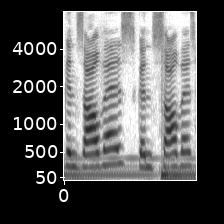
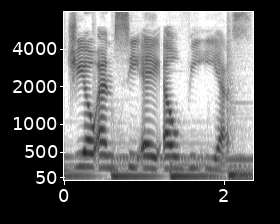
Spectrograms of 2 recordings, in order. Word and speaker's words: Goncalves: Madison Mogan and Kaylee Gonsalves, however you pronounce the last name, were at a bar from about, no, it's Goncalves.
